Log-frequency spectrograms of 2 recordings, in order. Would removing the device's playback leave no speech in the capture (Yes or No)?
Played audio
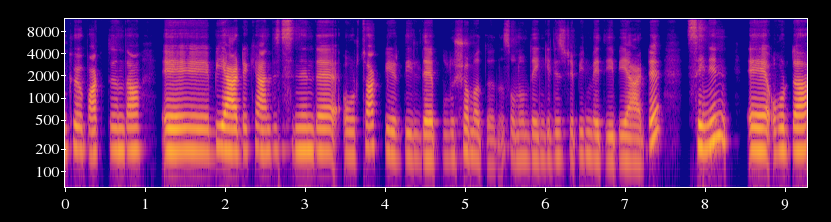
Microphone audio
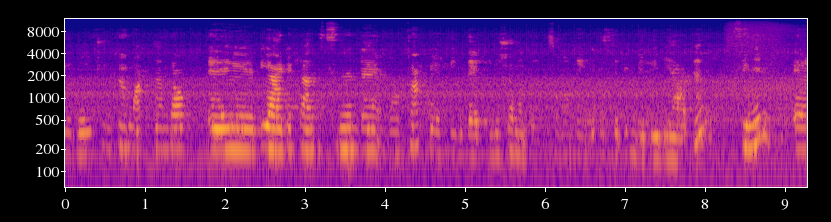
Yes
